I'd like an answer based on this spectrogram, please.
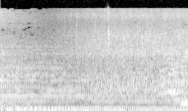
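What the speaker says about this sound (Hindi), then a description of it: "बहुत तेज बारिश आई है और हम भीग चुके हैं" Steady heavy rain in Saskhet, Almora, Uttarakhand, hissing and pattering nearby, with a constant low rumble underneath; no clear talk.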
